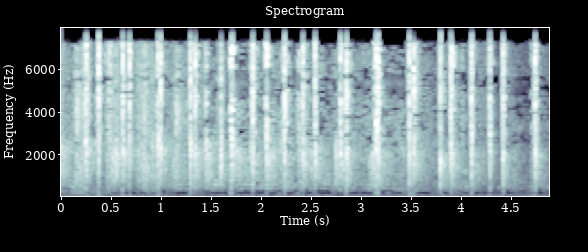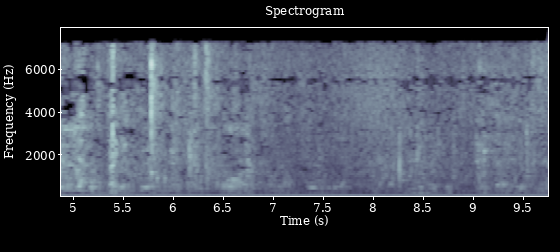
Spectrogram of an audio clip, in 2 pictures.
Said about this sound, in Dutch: Jongens, even een applaus voor het hebben van een krant.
